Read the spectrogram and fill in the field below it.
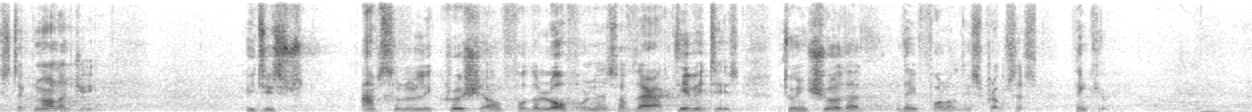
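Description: A man speaks with animation into a microphone in a large hall.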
